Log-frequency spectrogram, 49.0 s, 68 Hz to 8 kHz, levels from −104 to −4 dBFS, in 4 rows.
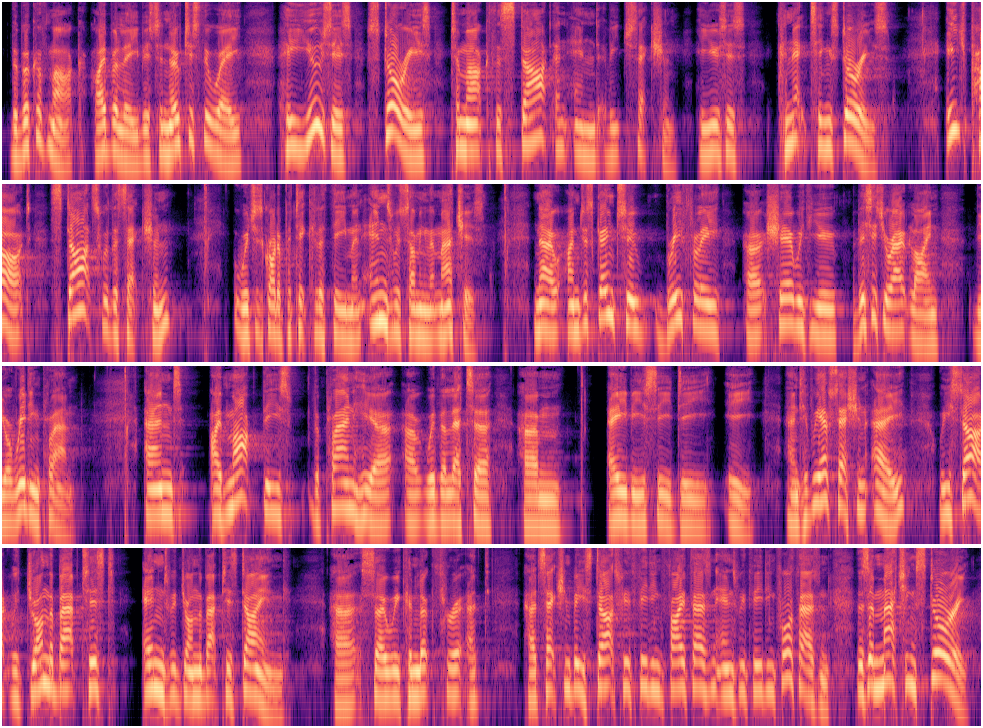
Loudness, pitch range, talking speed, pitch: -19 LUFS, 135-180 Hz, 150 wpm, 155 Hz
